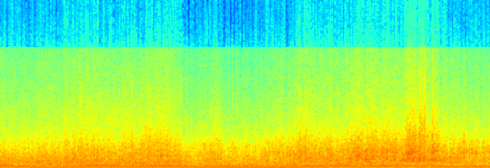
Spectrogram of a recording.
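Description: SUV engines accelerating hard down a drag strip, revving up through the gears: the pitch climbs, drops back at each upshift and climbs again, several times.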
